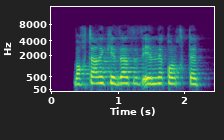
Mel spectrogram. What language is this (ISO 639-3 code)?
uzb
